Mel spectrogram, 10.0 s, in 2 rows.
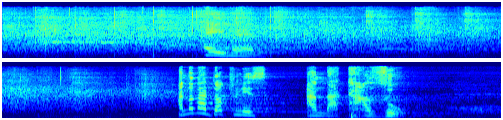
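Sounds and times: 
audience clapping: 0.0s - 7.1s
speech: 2.0s - 2.7s, 6.8s - 9.1s.

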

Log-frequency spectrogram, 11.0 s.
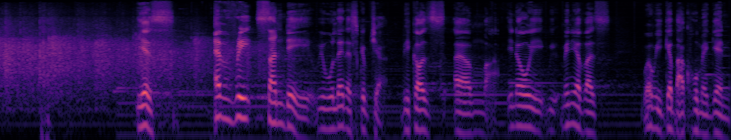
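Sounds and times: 
audience clapping: 0.0s - 4.4s
speech: 2.1s - 10.9s.

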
